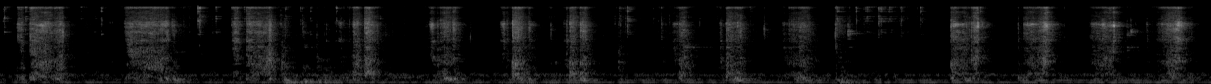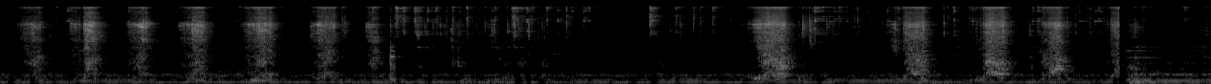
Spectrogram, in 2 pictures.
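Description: Kitchen knife scraping the skin off long green vegetables over a steel colander: a run of short rasping strokes, about one and a half a second, which pause for a few seconds late on and then resume.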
